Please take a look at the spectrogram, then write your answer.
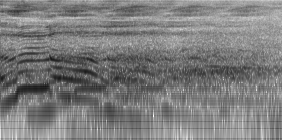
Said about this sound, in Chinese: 正在对法阵疯狂捶打的强化兵团在阴功的侵扰下发出一道道低吼，只感觉体内澎湃的灵力便如汹涌的波涛一般激荡了起来，有种难以掌控的感觉。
